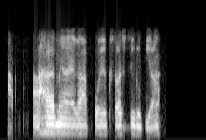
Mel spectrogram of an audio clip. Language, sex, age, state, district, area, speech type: Hindi, male, 30-45, Bihar, Madhepura, rural, conversation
